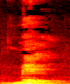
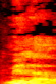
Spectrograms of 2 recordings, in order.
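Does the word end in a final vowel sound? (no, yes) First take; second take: no; yes. First: The word ends without a final vowel. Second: The word ends with a final vowel. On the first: This is the Bengali pronunciation. "Bangla উচ্চারণ হচ্ছে মেল" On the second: This is the Hindi pronunciation. "মেলা উচ্চারণ করা হয় হিন্দিতে"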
